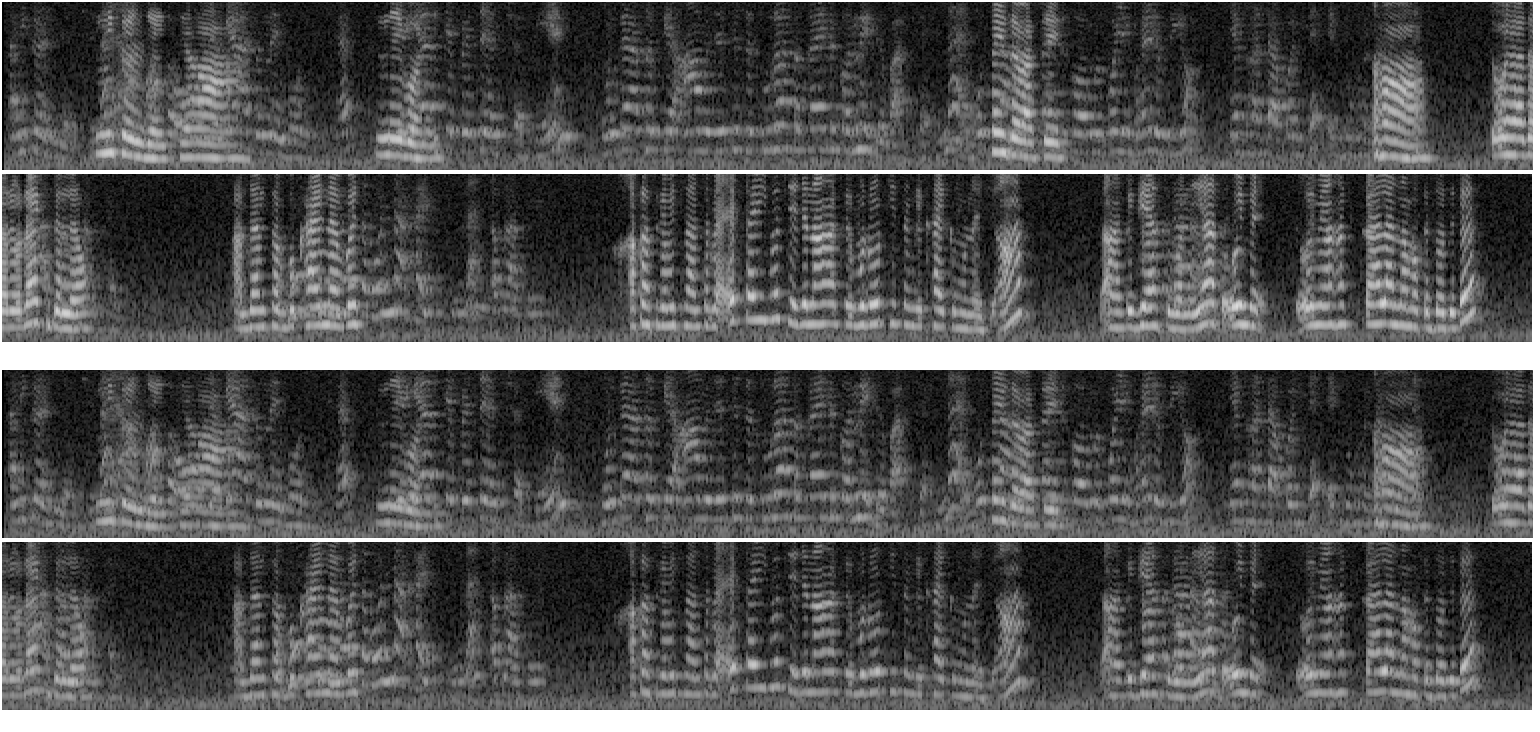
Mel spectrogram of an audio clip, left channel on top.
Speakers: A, on the right; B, on the left.
A: ल जाइ छै ने
B: निकलि
A: आमक
B: जाइ
A: ओ
B: छै हँ
A: जे गैस नहि बनल छै
B: नहि
A: जे
B: बनै
A: गैस के
B: छै
A: पेेशेंट छथिन छथिन हुनका सबके आम जे छै से तुरत काटिकऽ नहि देबाक चाही नहि मुट्ठा
B: देबाक
A: काटिकऽ
B: चाही
A: ओहिमे पानि भरि दिऔ एक घण्टा पहिले एक दू घण्टा
B: हँ
A: पहिले
B: तऽ उएह दुआरे
A: आ
B: राखि देलहुँ
A: तखन खाइ छथिन हँ
B: आब जहन सब
A: तऽ बूढ़
B: खाय
A: सूढ़
B: ल
A: लोक
B: बैस
A: सब ओहिना खाइ छथिन ने अपना सब
B: अपना सबके मिथिलाञ्चल मे एकटा इहो छै जेना अहाँ रोटी संगे खायके मौन अइछ आम तऽ अहाँके
A: हाँ
B: गैस
A: तऽ गारा
B: बनैया
A: बना
B: तऽ
A: दि
B: ओहिमे तऽ ओहिमे अहाँके काला
A: हाँ
B: नमक दऽ देबै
